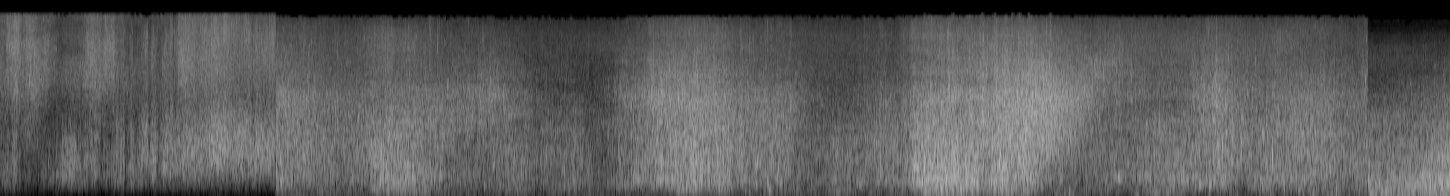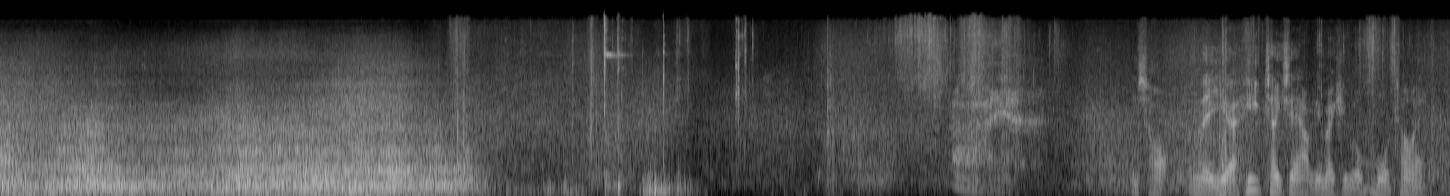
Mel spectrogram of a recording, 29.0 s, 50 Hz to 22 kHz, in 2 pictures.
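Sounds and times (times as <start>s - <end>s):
waves breaking on shingle: 0.0s - 13.6s
helicopter rotor drone: 13.6s - 19.4s.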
